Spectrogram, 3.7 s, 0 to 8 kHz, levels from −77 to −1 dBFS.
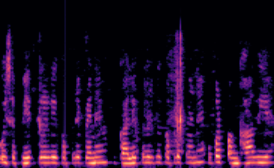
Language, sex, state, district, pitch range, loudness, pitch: Hindi, female, Bihar, Kishanganj, 255-270 Hz, -17 LUFS, 260 Hz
